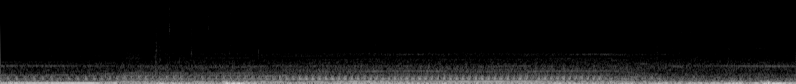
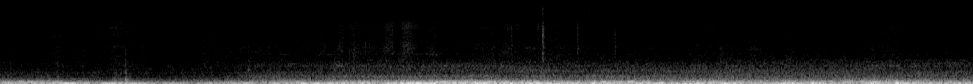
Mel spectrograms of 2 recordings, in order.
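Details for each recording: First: Mercedes C250 W204 four-cylinder at idle: a low, heavy drone pulses with every engine revolution. It resembles a high-pressure fuel pump or engine leaning on the firewall, but nothing is touching, so the cause is worn engine mounts. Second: Four-cylinder Mercedes C250 (W204) driving and pulling from a stop after replacing the engine mounts, which had let a rotational high-pressure fuel pump noise into the cabin. Smooth, even low rumble with no droning; quiet, repair successful.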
